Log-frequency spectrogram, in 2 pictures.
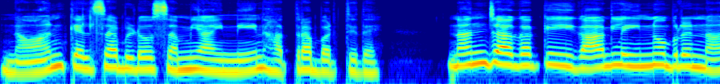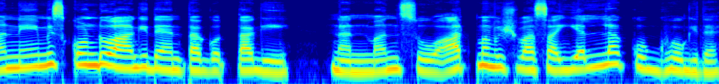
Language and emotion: Kannada, sad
